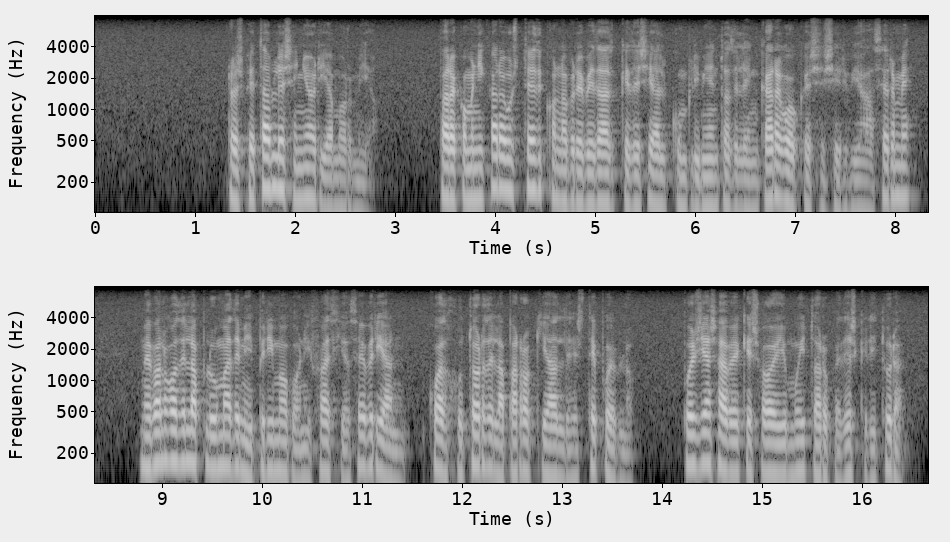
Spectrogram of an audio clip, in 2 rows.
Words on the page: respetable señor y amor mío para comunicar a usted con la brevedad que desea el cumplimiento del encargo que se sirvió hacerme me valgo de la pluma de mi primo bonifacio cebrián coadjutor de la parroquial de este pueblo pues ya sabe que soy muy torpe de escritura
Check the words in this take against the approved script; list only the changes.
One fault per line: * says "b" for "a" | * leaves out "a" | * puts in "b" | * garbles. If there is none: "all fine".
all fine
